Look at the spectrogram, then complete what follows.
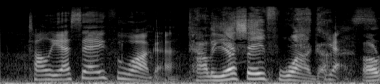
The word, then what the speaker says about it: Taliese Fuaga: You have the pronunciation? Taliese Fuaga.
